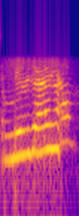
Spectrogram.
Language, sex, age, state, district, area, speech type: Hindi, female, 45-60, Uttar Pradesh, Lucknow, rural, conversation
